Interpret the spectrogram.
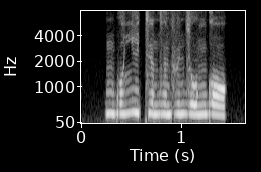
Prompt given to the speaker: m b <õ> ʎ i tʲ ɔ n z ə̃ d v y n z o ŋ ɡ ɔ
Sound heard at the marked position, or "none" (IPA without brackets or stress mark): o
